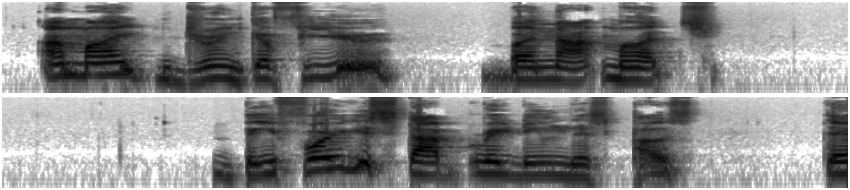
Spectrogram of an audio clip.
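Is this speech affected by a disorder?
Yes: cerebral palsy; fine motor impairment.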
